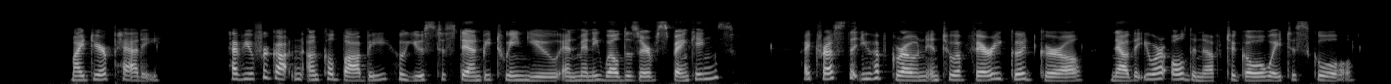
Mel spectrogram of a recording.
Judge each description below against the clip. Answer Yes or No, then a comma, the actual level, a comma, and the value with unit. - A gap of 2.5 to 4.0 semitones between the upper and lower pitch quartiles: No, average, 4.5 semitones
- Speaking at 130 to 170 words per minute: No, average, 180 wpm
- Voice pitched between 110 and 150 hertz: No, high, 200 Hz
